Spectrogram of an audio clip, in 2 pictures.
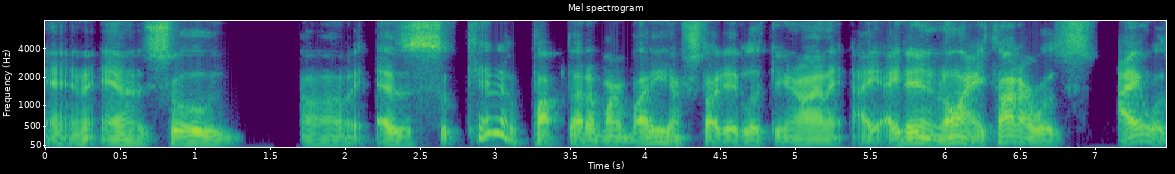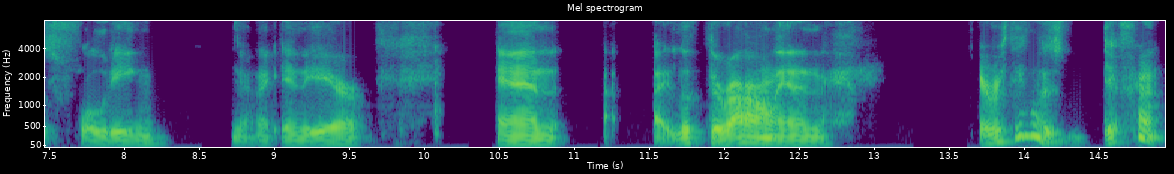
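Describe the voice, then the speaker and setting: Against a quiet background, a man with a Hawaiian accent speaks in a very deep, low voice at a moderate pace, with ordinary pitch variation and long, frequent pauses. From Hawaii, Molokai. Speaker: psychic and author. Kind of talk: interview storytelling. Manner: halting with many fillers.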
